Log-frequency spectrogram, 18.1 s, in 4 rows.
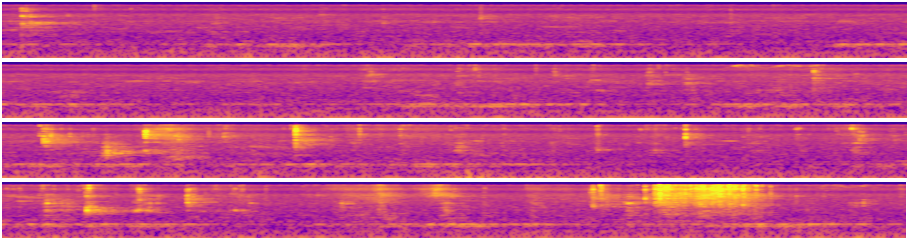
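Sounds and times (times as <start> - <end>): low steady hum: 0.0 - 18.0
chewing leaves: 6.4 - 18.0.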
